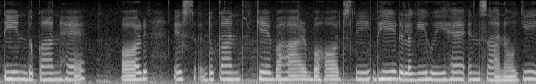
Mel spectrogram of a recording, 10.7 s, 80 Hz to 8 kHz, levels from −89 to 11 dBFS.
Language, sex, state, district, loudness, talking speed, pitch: Hindi, female, Uttar Pradesh, Jalaun, -14 LUFS, 90 wpm, 235 Hz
